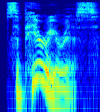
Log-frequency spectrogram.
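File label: "superioress", English, British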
